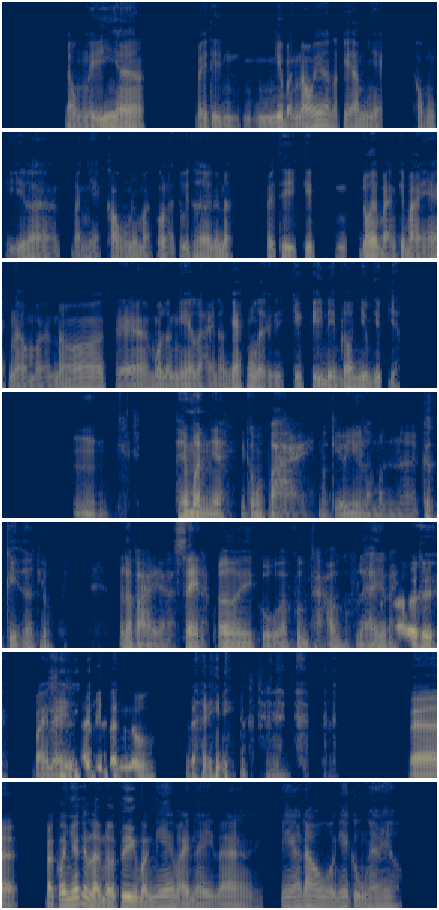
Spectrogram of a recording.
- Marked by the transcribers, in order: tapping; other background noise; laughing while speaking: "Ờ"; laugh; laughing while speaking: "Đấy"; laugh; unintelligible speech
- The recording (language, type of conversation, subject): Vietnamese, podcast, Bài hát nào luôn chạm đến trái tim bạn mỗi khi nghe?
